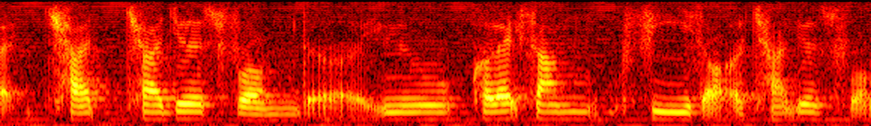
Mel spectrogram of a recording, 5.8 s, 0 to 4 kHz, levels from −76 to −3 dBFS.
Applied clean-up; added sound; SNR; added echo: none; none; none; none.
